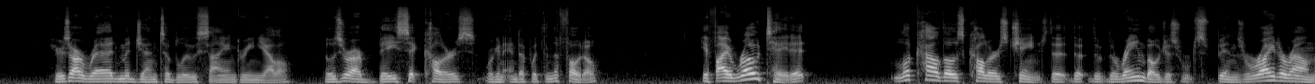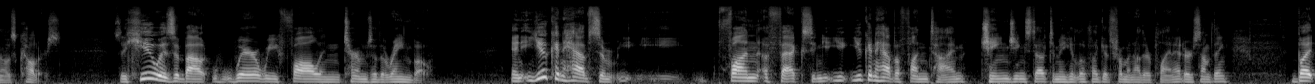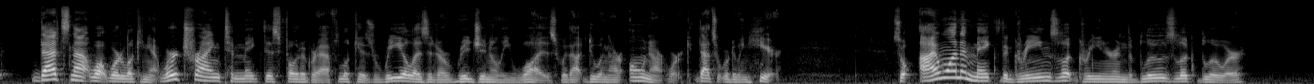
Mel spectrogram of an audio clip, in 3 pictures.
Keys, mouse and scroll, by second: 7.3-11.2 drag, 14.0-15.0 drag, 17.6-19.9 drag, 26.4 click.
